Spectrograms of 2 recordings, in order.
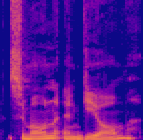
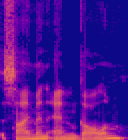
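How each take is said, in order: First: The names are pronounced with French sounds. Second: The names are pronounced with English sounds. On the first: "I'm going to try the French pronunciation first" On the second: "and in English, it's"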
